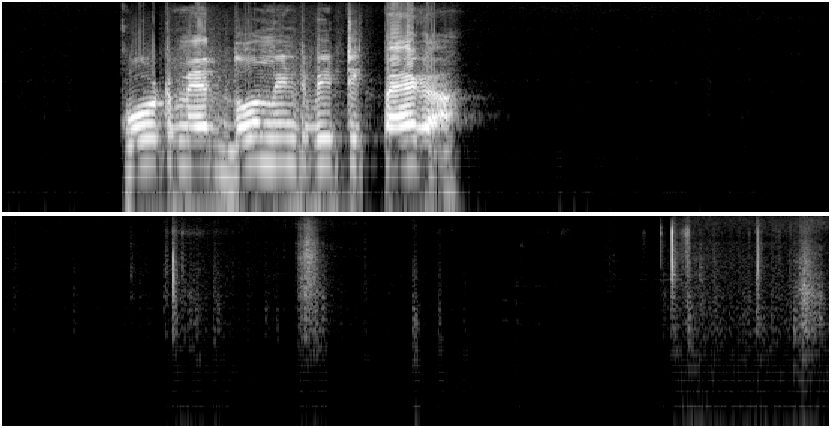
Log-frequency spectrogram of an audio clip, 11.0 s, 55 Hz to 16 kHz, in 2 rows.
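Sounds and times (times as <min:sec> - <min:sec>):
person shifting in chair rustles: 0:05.7 - 0:08.7, 0:09.6 - 0:11.0.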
